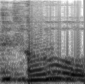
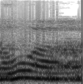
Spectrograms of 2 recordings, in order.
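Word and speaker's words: هو: aja Allahu hu ya Hu bacanya hu jangan Hua kecuali disambung panjang enggak Hunya lailahaillahu pakai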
